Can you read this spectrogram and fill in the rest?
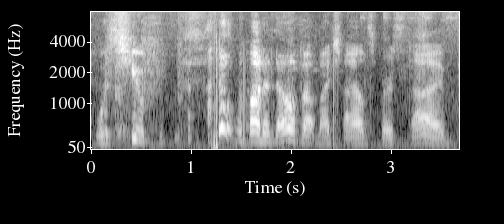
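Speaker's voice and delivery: ordinary talk, nothing marked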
